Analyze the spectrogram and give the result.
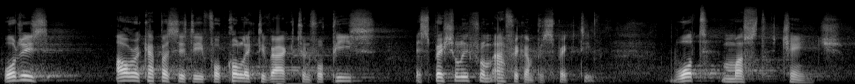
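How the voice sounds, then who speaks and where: A man moderating a panel on stage, hesitant and filling pauses with "uh". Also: on the high side, a bit bright. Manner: hesitant, many fillers. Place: large concert hall stage, live event. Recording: long reverb of a large hall.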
